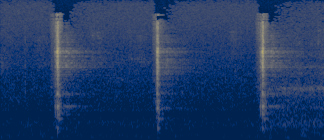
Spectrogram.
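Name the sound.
clock ticking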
